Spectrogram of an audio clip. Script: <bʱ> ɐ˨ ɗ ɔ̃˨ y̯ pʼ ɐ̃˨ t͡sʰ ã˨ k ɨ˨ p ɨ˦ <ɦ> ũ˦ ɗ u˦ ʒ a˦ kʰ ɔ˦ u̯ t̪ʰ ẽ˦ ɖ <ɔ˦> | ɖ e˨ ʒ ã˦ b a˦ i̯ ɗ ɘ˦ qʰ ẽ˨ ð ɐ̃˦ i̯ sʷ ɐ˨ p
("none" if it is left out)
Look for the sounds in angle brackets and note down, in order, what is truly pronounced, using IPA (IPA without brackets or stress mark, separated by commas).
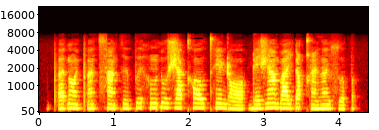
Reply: pʼ, h, ɔ˨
